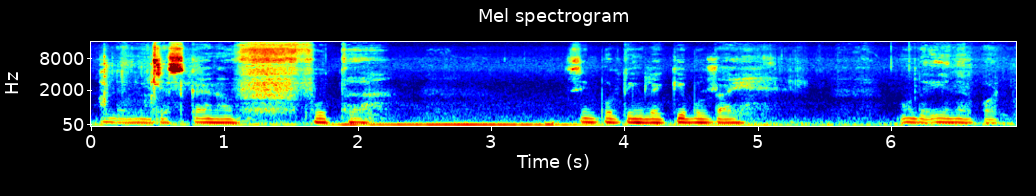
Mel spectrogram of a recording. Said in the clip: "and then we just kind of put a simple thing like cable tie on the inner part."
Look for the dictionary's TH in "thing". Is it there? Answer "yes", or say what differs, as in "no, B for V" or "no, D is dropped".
no, T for TH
